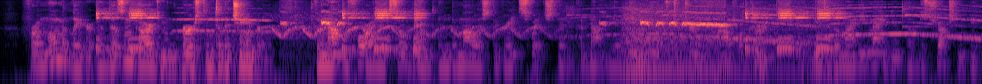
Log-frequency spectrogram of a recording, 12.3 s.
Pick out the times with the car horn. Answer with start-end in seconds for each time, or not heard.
1.2-2.0, 4.2-5.3, 9.3-10.6.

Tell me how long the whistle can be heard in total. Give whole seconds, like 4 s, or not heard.
3 s.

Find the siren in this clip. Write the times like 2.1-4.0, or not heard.
2.1-12.2.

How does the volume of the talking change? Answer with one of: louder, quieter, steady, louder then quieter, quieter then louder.
quieter.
